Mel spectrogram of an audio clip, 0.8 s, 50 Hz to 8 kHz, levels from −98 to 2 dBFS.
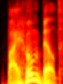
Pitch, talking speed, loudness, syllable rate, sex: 120 Hz, 230 wpm, -16 LUFS, 4.8 syllables/s, male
